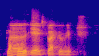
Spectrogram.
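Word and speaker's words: Błachowicz: UFC 259, Blachowicz, how do you say it? – Yeah. Blachowicz. Yeah.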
